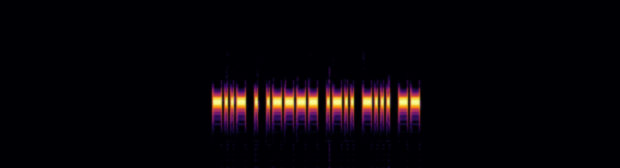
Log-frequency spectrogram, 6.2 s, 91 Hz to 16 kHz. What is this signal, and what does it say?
Morse code, heard as a keyed tone, about 40 wpm, 700 Hz. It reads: XE1LBM
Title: DXCC-100 Call Signs - 6 Characters - Repeated 2x - 40wpm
